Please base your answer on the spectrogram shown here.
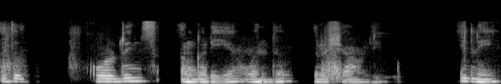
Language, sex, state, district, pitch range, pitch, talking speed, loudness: Kannada, male, Karnataka, Dharwad, 105-135 Hz, 120 Hz, 85 wpm, -17 LUFS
